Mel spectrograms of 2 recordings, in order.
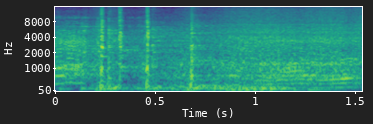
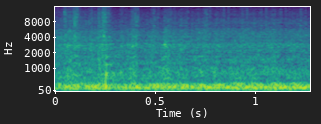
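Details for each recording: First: Abandoned Cadillac 331 V8, start attempt with borrowed plug wires and cleaned points: cranks with a few ragged firing pops, then dies out; fuel pump suspected of not delivering fuel. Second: Abandoned Cadillac 331 V8 run on the floor, fed from a small fuel tank after plug, wire and points work: steady, even rumble with no knocks, misses or ticking; runs well, with the old carburetor working fine.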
